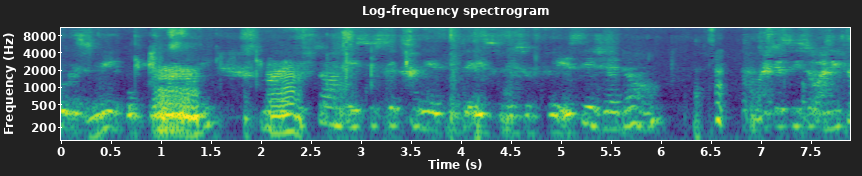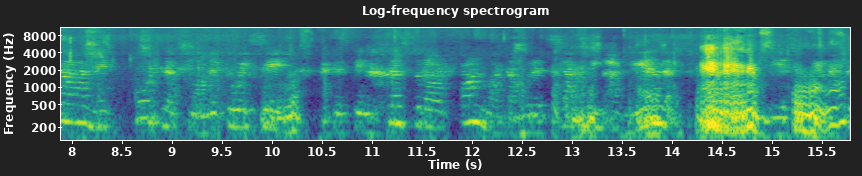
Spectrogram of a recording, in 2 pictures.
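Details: Pomeranian puppies playing together, giving low rumbling play growls and short whimpers in rapid, irregular bursts, with people talking in the background throughout.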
